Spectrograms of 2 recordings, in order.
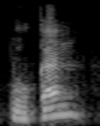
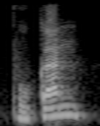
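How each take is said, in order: No difference in how they are said.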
